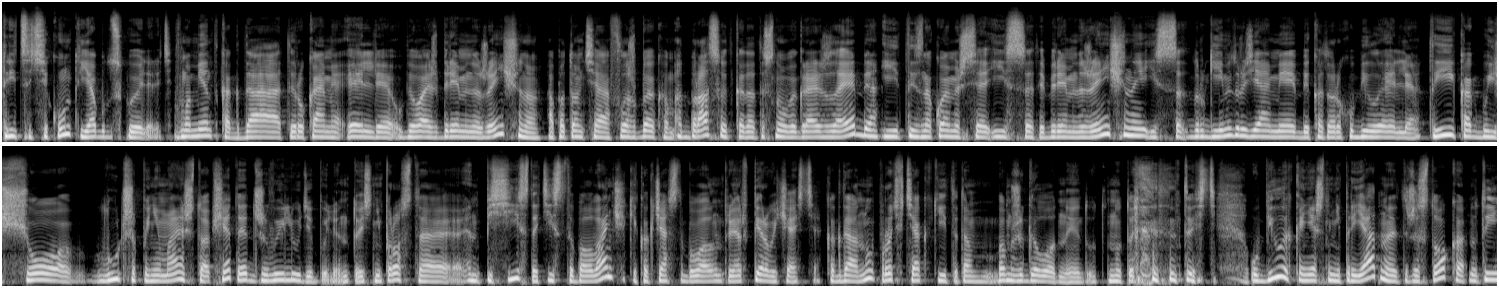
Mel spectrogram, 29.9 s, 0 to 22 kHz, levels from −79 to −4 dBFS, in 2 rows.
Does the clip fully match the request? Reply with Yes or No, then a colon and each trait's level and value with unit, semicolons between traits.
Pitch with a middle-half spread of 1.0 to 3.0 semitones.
Yes: narrow, 2.6 semitones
